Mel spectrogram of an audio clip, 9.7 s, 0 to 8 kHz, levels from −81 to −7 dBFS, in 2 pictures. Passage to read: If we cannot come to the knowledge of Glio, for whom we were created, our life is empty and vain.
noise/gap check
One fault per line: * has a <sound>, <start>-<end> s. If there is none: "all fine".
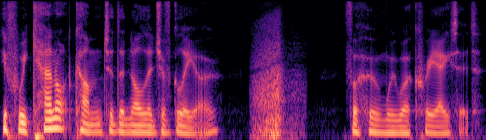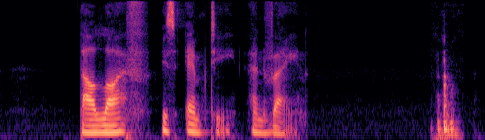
* has a whoosh, 2.5-3.1 s
* has a tap, 9.2-9.5 s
